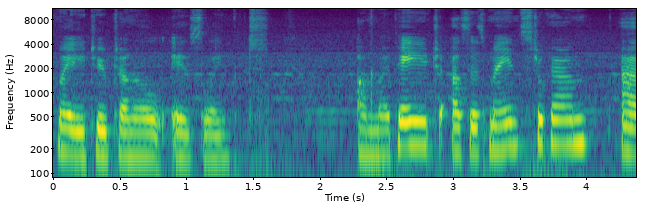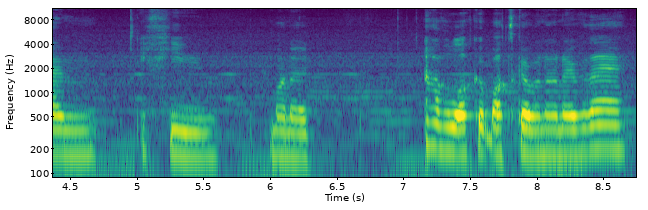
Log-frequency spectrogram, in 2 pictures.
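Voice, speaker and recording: A woman's voice: fairly low pitch, normal speed, darkish tone, faint music behind, low-quality recording. A tired young woman wrapping up a live stream, rambling casually with many ums and likes. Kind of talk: casual end-of-stream chat.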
